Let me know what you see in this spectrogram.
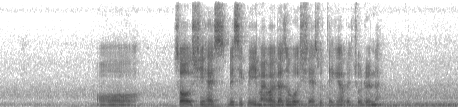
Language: English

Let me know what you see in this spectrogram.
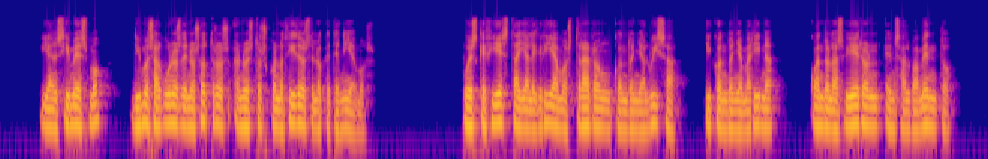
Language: Spanish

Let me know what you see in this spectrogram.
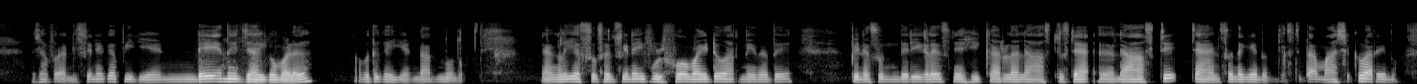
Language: Malayalam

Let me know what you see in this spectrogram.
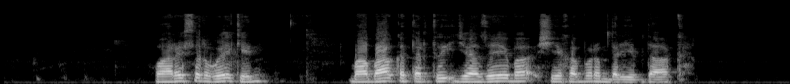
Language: Ormuri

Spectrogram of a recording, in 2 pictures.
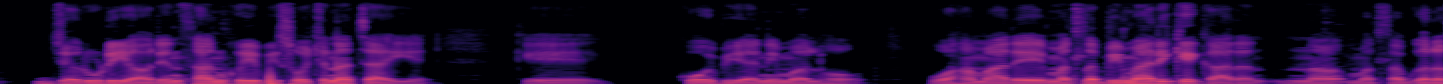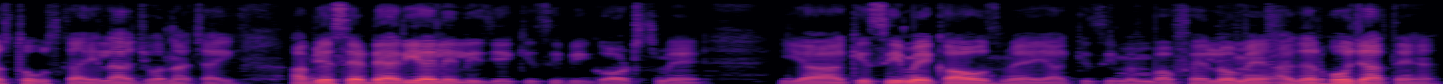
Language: Urdu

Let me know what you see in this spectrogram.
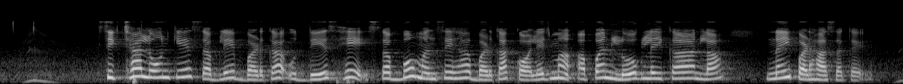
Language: Chhattisgarhi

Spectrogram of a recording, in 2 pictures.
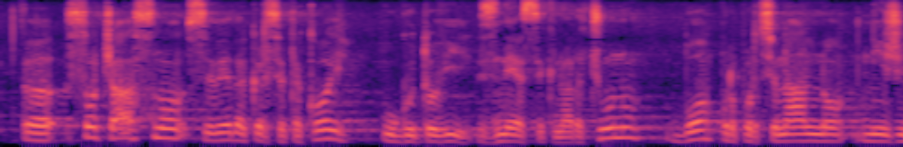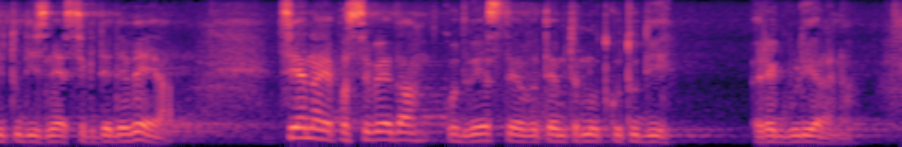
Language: Slovenian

